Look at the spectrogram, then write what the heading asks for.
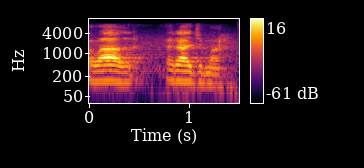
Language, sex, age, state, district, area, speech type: Gujarati, male, 60+, Gujarat, Anand, urban, spontaneous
